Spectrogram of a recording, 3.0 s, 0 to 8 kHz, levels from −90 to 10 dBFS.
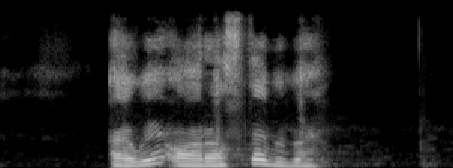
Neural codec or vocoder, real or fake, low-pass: codec, 24 kHz, 3.1 kbps, DualCodec; fake; 7.2 kHz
